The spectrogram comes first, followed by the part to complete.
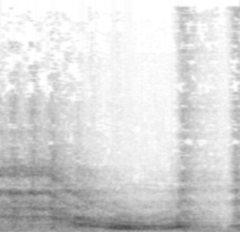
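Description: A drawn-out roar-like sound effect that falls steeply in pitch near the end and cuts off abruptly.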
